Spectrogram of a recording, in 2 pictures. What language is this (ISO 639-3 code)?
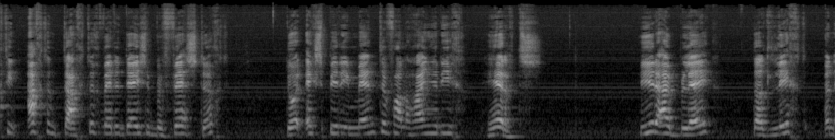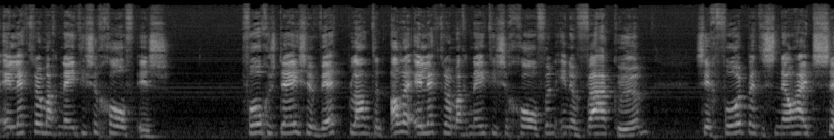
nld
